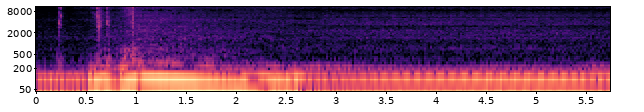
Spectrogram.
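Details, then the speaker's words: 1995 Honda Civic, fully warmed up, after wiping down and resetting the IAC valve to cure idle surging up and down: quick throttle blip rises and falls cleanly, then a smooth, steady idle with no hunting. "all right she is about completely warmed up gonna tap the gas to see if she does [Music] okay that's good do it again good"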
